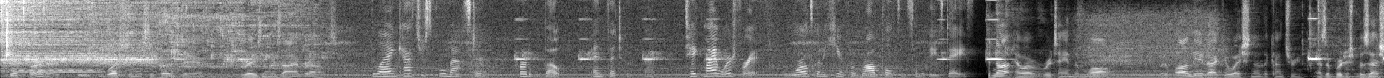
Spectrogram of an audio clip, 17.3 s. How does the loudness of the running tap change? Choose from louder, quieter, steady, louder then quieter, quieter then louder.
quieter.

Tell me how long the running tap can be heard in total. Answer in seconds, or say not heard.
4 s.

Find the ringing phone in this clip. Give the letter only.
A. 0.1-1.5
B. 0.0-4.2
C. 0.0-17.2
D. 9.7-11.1
A.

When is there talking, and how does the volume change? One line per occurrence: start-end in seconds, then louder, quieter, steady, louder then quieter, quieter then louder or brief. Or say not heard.
0.0-17.2 steady.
